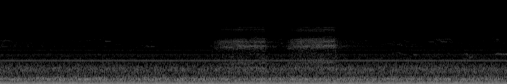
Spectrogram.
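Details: White-bellied sea eagle, recorded 06/07/2020, gives two loud, nasal honking notes in quick succession over a steady low engine-like rumble.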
